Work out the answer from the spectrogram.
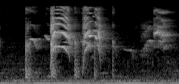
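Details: Harsh, raspy squawks from an Indian ringneck parrot known for talking, three loud bursts close together then a softer screech.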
